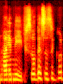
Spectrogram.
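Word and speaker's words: Nynaeve: someone wrote nine neve so the number nine and then e for evening nine eve so this is a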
